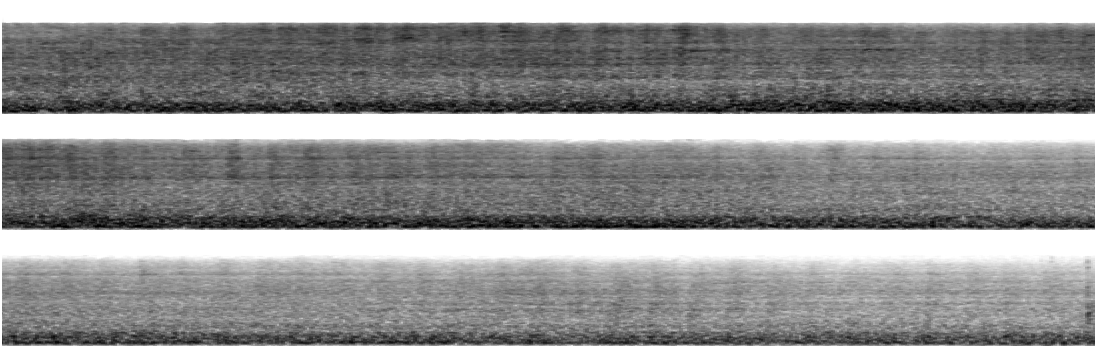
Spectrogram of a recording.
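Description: Freight train's flatcars, loaded with steel coils, rolling past with wheels running on the rails in a steady loud rumble. From about halfway through the sound fades as the end of the train pulls away.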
